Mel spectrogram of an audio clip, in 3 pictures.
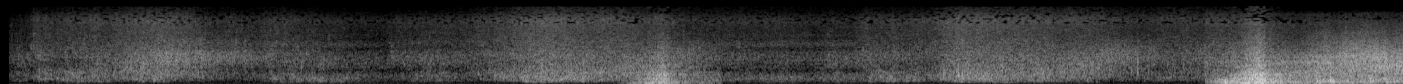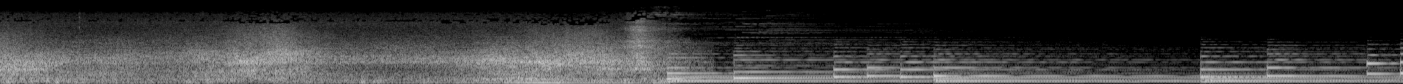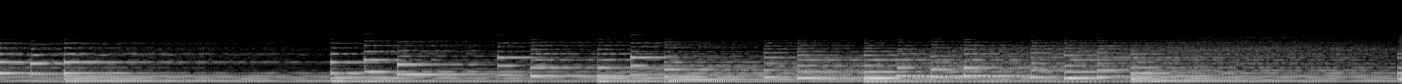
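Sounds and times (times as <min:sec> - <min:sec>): ocean surf: 0:00.1 - 0:21.1
wind: 0:00.1 - 0:36.6.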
